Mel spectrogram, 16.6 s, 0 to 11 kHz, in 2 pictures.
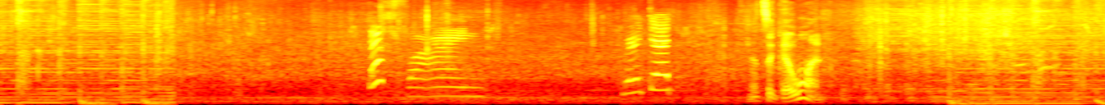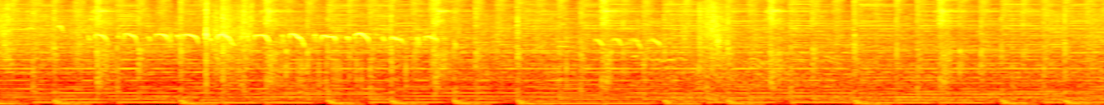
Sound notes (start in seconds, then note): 7.0 mellow music; 9.3 birds chirping; 12.9 mellow music continues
